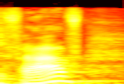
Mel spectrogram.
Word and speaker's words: vav: And when it is Vav, it is pronounced as V in Hebrew.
